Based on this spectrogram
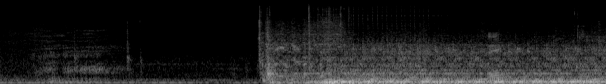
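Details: Ford 7.3 IDI diesel that sat unused all winter, cold start after waiting for the glow plugs: a quiet wait, a short crank, then it fires at once into a deep, steady rumbling idle; clean cold start.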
